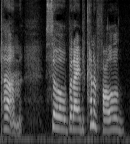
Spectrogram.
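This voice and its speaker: An American-accented woman speaks with a bright, sharp tone. Her delivery is animated. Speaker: book vlogger. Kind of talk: casual vlog monologue. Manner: fast.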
